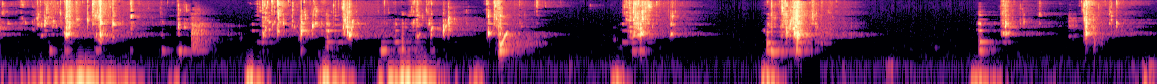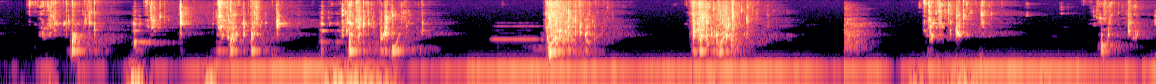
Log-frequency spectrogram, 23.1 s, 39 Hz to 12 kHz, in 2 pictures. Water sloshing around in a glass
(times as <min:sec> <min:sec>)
0:00.4 0:01.4, 0:02.6 0:05.3, 0:07.7 0:08.5, 0:09.8 0:16.1, 0:16.8 0:23.1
